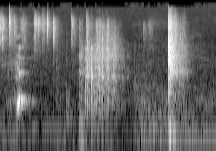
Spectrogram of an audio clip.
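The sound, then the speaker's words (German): Dice for a tabletop role-playing game rattle and tumble across a surface in a faint clicking burst, followed by a single sharper clack, all quiet and without talk. “Yo, auf was müssen wir würfeln? Ausweichen.”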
